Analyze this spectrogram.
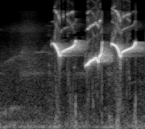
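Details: Close, loud song of a male cinereous tit calling rivals and a female: three strong, clear whistled notes, the middle one lower and rising, each lasting about a quarter second.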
